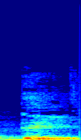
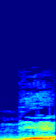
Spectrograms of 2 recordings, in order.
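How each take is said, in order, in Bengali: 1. স্বরধ্বনিটি ee ধ্বনিতে গড়িয়ে যায়। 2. স্বরধ্বনিটি glide ছাড়া সাধারণ থাকে। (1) "এই ওয়াই যদি বাক্যের শেষে থাকে তাহলে এর উচ্চারণ করবেন কি? এই" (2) "ডে না ভাইয়া"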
